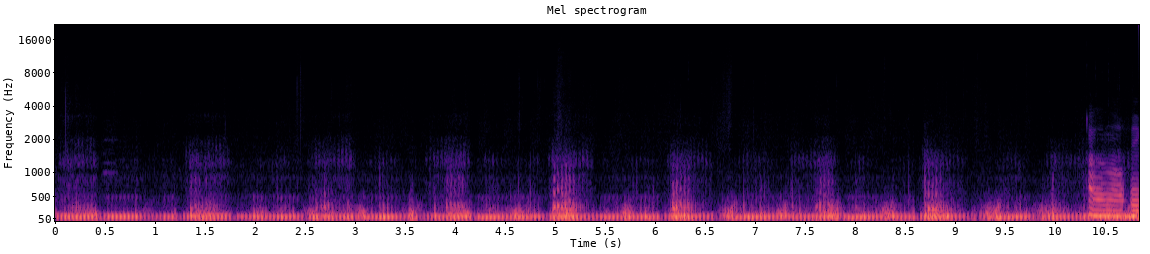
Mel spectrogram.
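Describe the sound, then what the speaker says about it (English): Pet cat purring close to the listener, a steady low rhythmic rumble rising and falling with each breath, with someone talking softly over it. "I don't know if you can hear the sweet sounds of ASMR cat purring."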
